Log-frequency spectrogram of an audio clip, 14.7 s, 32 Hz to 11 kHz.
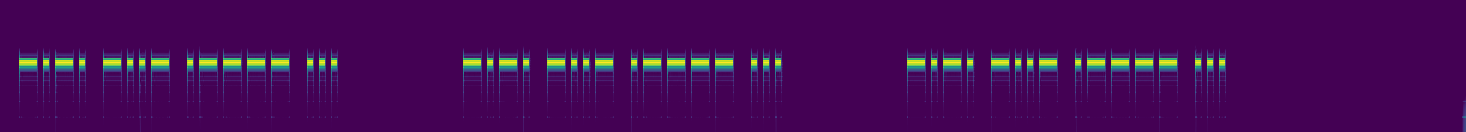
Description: Morse code, heard as a keyed tone, about 20 wpm, 700 Hz. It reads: CX1S CX1S CX1S
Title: DXCC-100 Call Signs - 4 Characters - Repeated 3x - 20wpm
